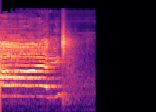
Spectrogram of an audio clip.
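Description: Children's voices holding one long, high sung note, fading out about a second and a half in.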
